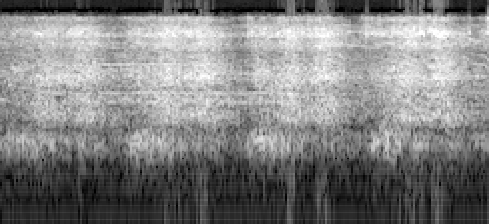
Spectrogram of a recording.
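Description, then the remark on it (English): A large crowd at a political rally cheers and roars continuously, a dense, loud wash of voices that swells and dips in waves with no single speaker standing out. “Huge crowd, huge.”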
